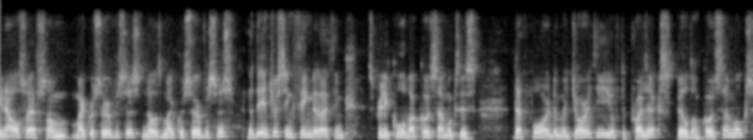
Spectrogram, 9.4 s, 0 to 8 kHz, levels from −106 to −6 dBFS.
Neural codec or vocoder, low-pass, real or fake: vocoder, 44.1 kHz, 80 mel bands, Vocos; 7.2 kHz; fake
